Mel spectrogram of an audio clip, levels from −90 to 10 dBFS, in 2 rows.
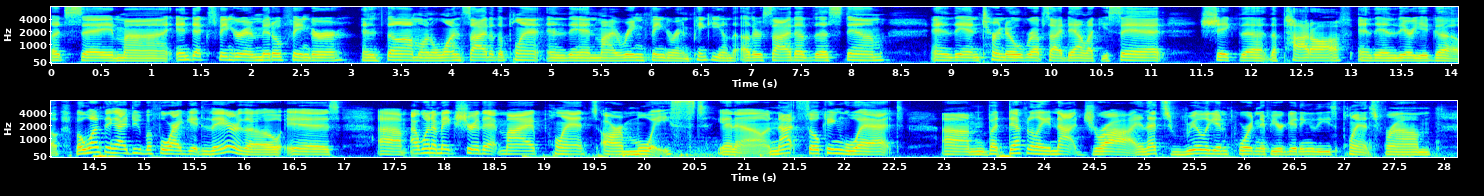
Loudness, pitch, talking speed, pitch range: -23 LUFS, 155 Hz, 195 wpm, 145-170 Hz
